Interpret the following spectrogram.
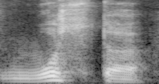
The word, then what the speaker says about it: Worcester: Yeah, and it looks like Worcester, but they always tell us it's pronounced Worcester.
